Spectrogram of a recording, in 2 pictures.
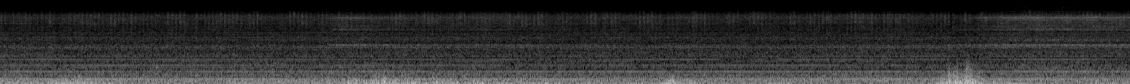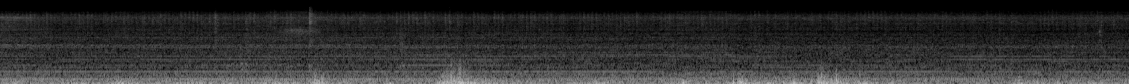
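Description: InterCity 225 train with Mark 4 coaches moving slowly alongside the platform: a steady electric hum and low rumble, with a few short low thumps.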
